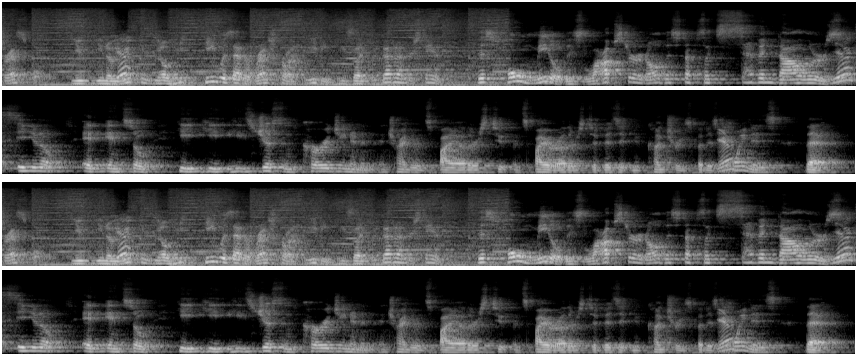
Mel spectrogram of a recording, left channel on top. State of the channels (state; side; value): identical; both; correlation 1.00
